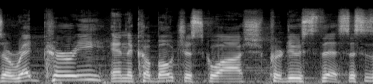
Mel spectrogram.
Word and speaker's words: kabocha: we can touch on is the kabocha okay pronounced kabocha this is an asian variety squash okay really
